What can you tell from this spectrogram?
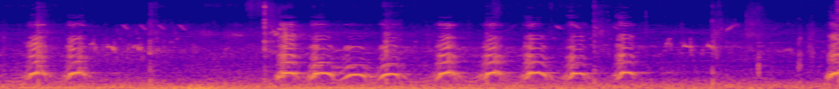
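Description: Mudhol hound puppy whimpering: short, arching whines, two or three near the start, then about nine more in quick succession from about two seconds in.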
